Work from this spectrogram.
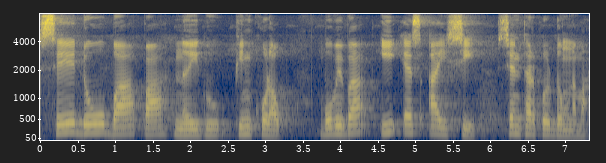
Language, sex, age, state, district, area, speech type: Bodo, male, 45-60, Assam, Kokrajhar, rural, read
